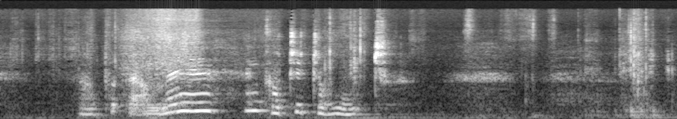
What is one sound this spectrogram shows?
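Paper rustles as it is folded and smoothed.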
